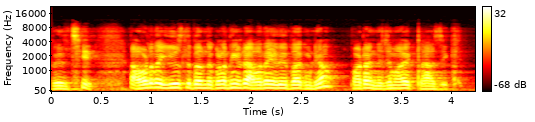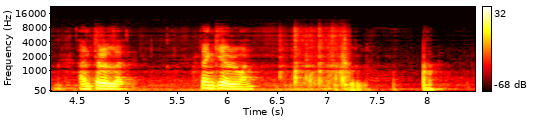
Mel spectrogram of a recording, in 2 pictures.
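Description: A middle-aged man speaks animatedly into a microphone.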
